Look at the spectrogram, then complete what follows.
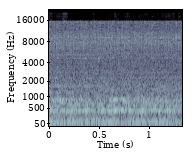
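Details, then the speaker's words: VW Voyage 1.0 with EA111 engine, after replacing the oil pump to cure a noise from the oil pump area: even, quiet idle with a steady low hum, no rattle or whirring from the engine front; problem solved. "beleza como a Viradinha funcionando perfeitamente e sem barulho nenhum"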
